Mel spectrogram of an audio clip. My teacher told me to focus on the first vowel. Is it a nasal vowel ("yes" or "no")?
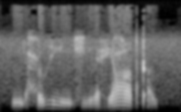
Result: no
